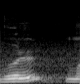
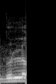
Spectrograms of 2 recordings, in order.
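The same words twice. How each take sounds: First: গুল্ম broken into "gul... mo"; ম pronounced. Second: গুল্ম said loudly as "gullo", no m; ম dropped. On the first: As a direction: pause after "gul", then a clear "mo" in গুল্ম. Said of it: "তাহলে উচ্চারণটা হবে". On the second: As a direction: double the l and lose the m in গুল্ম. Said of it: "এটা কি গুল্ম বলো". (গুল্ম-কে "গুল্ল" উচ্চারণ) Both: Shown as a demonstration.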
